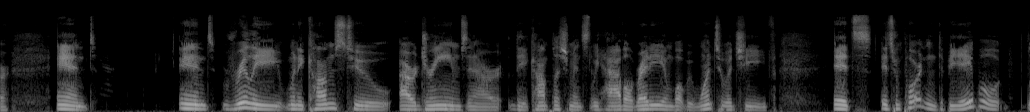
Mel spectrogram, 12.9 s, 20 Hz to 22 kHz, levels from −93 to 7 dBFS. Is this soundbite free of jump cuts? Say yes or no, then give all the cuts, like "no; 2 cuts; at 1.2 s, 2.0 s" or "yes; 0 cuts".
no; 2 cuts; at 7.4 s, 11.2 s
